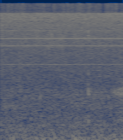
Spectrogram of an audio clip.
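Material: Nothing is struck.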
